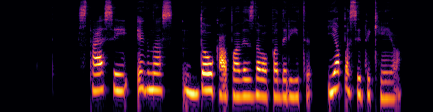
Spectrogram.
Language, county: Lithuanian, Panevėžys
